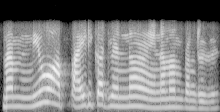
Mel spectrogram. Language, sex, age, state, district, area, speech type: Tamil, female, 18-30, Tamil Nadu, Dharmapuri, rural, conversation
